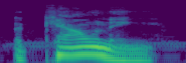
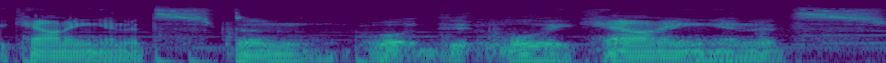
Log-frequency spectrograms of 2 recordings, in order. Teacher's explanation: The first A there is a schwa sound, by the way.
